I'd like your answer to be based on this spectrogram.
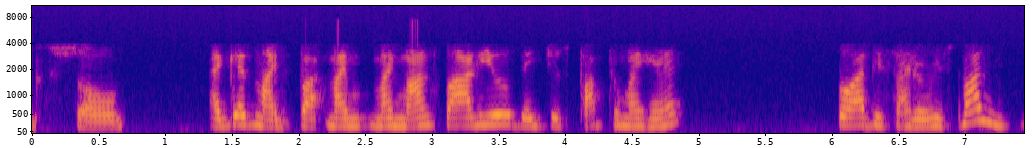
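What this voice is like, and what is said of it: Non-native English accent. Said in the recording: “sorry for my accent... I'm not very good at English”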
